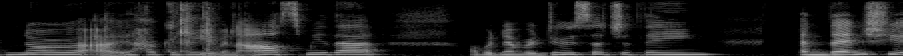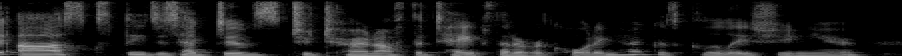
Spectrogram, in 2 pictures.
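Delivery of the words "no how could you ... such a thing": mock super-upset voice, much higher. Retelling a woman's answer when asked outright by detectives, imitating someone super upset. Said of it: "she gets super upset".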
